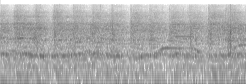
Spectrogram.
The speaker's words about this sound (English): thousands of people are swaying and cheering as if it were a Saturday night playoff game. And when the Blackhawks score, the madhouse on Madison shakes.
